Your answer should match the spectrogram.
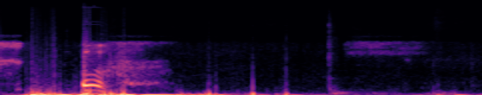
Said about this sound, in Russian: Сейчас у меня сейчас дыхание, я поднимался, у меня сейчас дыхание, чуть дайте мне секунду.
